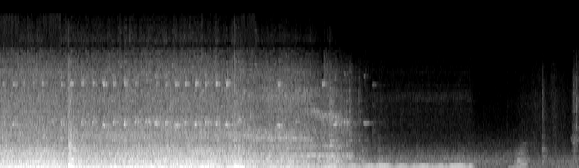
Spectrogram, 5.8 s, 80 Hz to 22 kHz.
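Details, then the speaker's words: Porsche 928 V8 that guzzles fuel, started to set timing (at 10° BTDC, needs 23°): a steady low cranking churn for about three seconds that never fires, likely out of petrol again. "sounds to me like there's no Petrol in it again um I'll try a couple more times but that would be my guess"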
